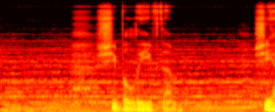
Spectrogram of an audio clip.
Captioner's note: sighs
